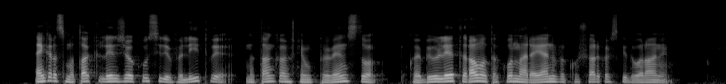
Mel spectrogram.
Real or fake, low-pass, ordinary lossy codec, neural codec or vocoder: fake; 10.8 kHz; none; codec, 24 kHz, 1.2 kbps, DualCodec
